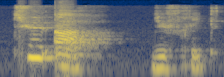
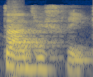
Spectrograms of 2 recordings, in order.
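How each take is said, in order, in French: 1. 'Tu as' se dit en entier, en deux syllabes. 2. 'Tu as' se réduit à une syllabe, 't'as'. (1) "On ne l'écrit pas comme ça normalement" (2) "là encore c'est une contraction"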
